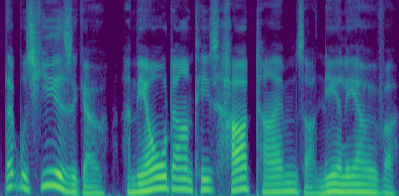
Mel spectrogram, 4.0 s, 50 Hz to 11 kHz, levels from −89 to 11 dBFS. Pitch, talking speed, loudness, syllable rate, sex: 145 Hz, 195 wpm, -17 LUFS, 5.2 syllables/s, male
